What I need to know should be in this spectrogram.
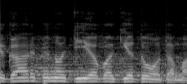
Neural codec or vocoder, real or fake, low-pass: codec, 44.1 kHz, 7.8 kbps, Pupu-Codec; fake; 19.8 kHz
